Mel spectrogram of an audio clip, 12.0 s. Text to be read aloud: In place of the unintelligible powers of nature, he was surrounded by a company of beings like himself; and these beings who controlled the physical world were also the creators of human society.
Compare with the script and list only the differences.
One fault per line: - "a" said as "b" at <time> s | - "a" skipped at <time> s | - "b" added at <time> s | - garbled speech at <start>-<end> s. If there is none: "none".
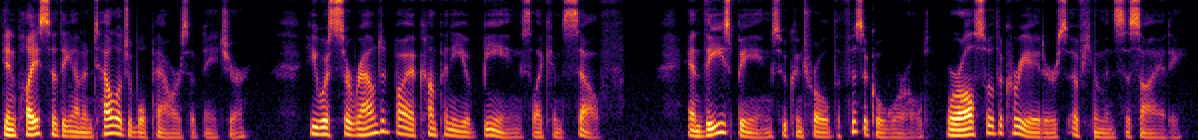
none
